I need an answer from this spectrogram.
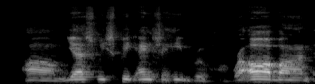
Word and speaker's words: Reuben: Ra'aban is how you say it in ancient Hebrew.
